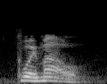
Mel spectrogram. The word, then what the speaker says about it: koimao: It's koimao. It's spelled K-O-I-M-A-O, koimao.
